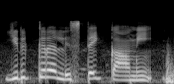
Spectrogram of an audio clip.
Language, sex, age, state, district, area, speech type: Tamil, female, 45-60, Tamil Nadu, Ariyalur, rural, read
